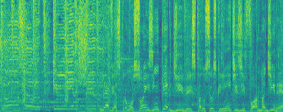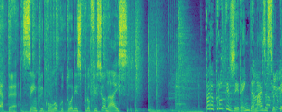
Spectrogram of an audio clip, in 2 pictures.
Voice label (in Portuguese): radio indoor pet shop; AW Midias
